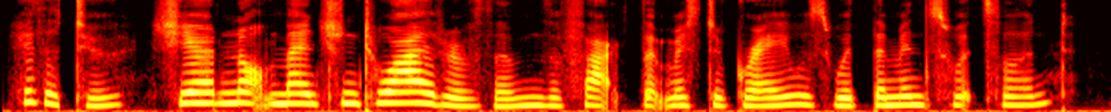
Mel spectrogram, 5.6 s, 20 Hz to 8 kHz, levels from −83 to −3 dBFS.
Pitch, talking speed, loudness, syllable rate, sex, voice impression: 235 Hz, 205 wpm, -19 LUFS, 5.0 syllables/s, female, very feminine, very young, very thin, slightly tensed, slightly weak, bright, soft, clear, fluent, slightly raspy, very cute, intellectual, very refreshing, sincere, very calm, friendly, very reassuring, very unique, elegant, slightly wild, very sweet, slightly lively, kind, slightly sharp, slightly modest, light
